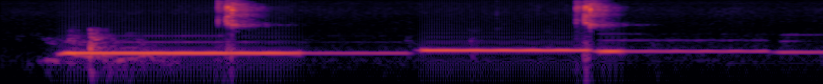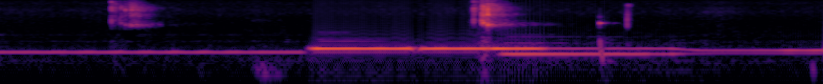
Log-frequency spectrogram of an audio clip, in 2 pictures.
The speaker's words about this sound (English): Okay, this is my alarm. Mm-hmm. I hear this in the morning.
